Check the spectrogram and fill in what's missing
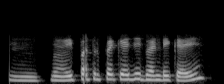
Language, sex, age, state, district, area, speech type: Kannada, female, 30-45, Karnataka, Gulbarga, urban, conversation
